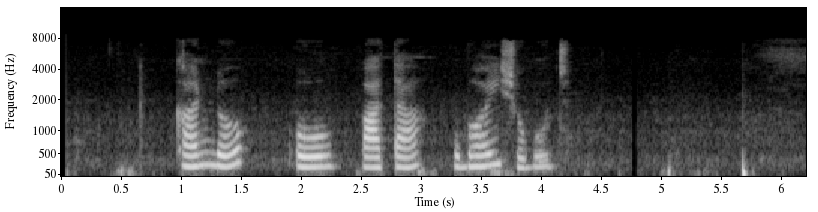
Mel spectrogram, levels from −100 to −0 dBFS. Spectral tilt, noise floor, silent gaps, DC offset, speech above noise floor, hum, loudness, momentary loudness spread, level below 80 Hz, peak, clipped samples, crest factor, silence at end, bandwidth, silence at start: -7.5 dB/octave; -57 dBFS; none; under 0.1%; 37 dB; none; -21 LUFS; 22 LU; -42 dBFS; -4 dBFS; under 0.1%; 20 dB; 0.5 s; 7.4 kHz; 0.45 s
